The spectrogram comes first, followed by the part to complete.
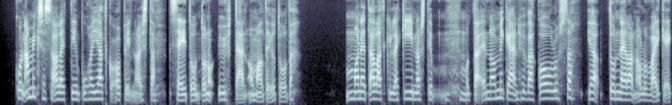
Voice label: finnish female voice natural

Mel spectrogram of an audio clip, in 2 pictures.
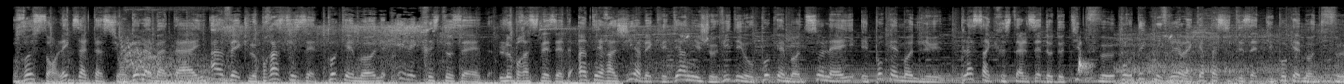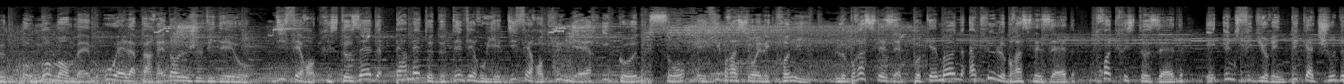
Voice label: french male toy commercial

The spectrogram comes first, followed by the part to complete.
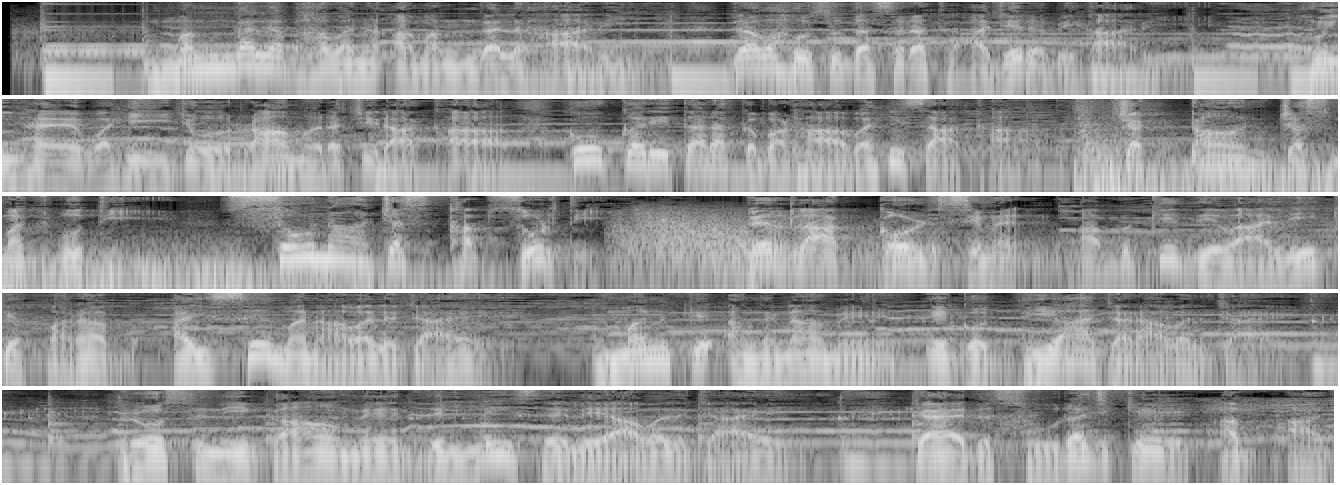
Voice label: bhojpuri

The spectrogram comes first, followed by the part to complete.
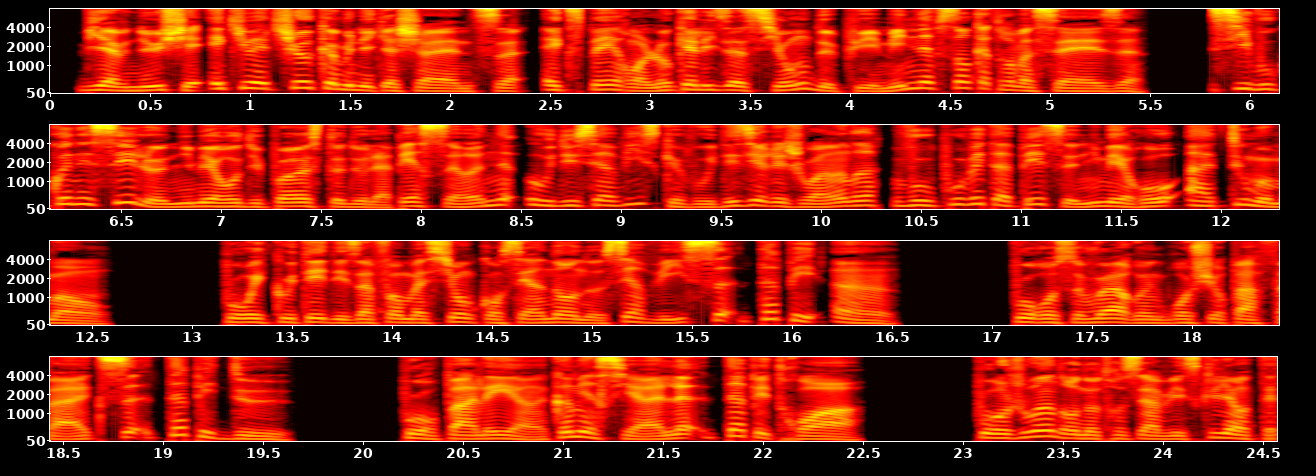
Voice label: french male phone prompts

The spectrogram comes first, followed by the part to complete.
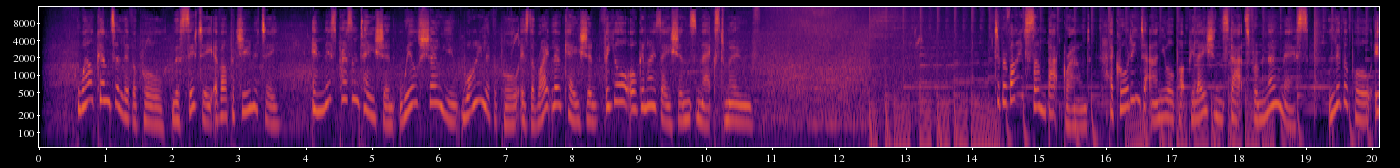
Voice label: narration

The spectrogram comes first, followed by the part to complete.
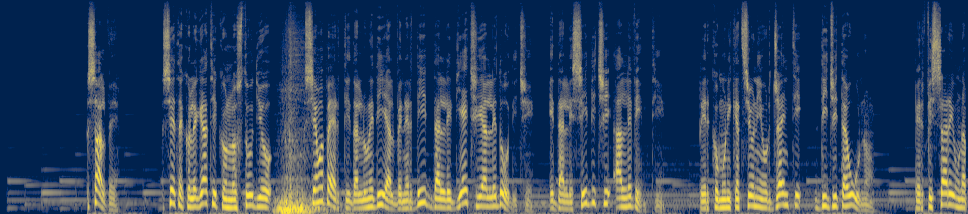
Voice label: italian male onhold

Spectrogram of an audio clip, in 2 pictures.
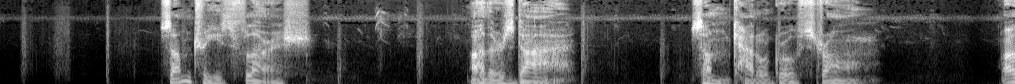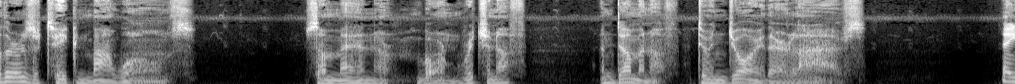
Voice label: british male voice character

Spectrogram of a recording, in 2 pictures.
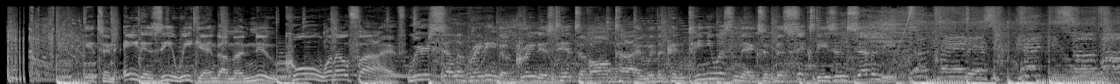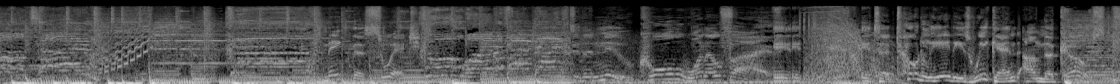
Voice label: american, radio

